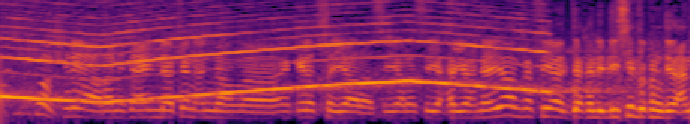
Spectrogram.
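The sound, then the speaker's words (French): A loud emergency vehicle siren wails continuously as a rescue unit's truck and two medical ambulances head to a serious road accident on the motorway near Blida, its pitch slowly rising and falling, turning choppier and mixed with other noise toward the end. “L'unité mobilise un camion et deux ambulances médicalisées.”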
